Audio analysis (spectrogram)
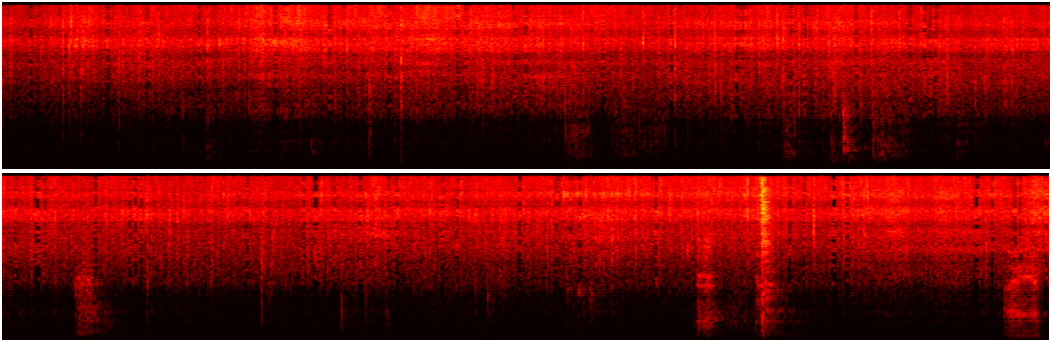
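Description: Food frying in a lightly oiled pan on an old Coleman camp stove outdoors in a forest: a quiet, continuous sizzle with occasional scrapes and clinks of utensils, close by, no talking.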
